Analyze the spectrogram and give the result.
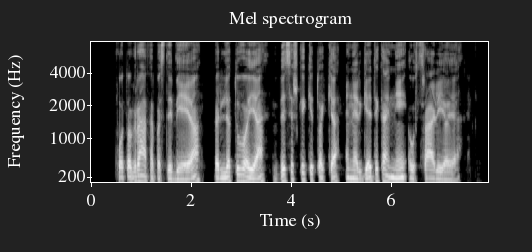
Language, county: Lithuanian, Šiauliai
